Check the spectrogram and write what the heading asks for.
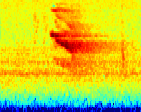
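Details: Northern Flicker contact call, described as sounding like 'kee-yer', from Washington: one fainter downslurred squealing note of about half a second, set against steady hiss and a low hum.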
